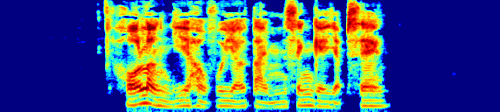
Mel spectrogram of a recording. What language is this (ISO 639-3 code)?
yue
